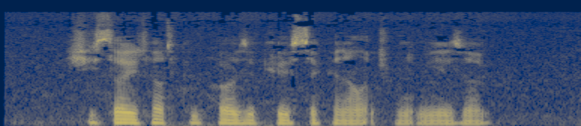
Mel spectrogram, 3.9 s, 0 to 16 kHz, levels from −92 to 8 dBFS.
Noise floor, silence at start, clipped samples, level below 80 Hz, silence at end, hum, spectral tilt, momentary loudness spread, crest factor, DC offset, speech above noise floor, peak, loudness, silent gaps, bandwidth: -52 dBFS; 0.45 s; under 0.1%; -30 dBFS; 0.6 s; none; -5.5 dB/octave; 11 LU; 18 dB; under 0.1%; 34 dB; 0 dBFS; -18 LUFS; none; 11.5 kHz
